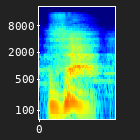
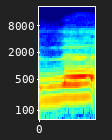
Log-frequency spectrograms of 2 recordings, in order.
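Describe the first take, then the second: First: The air is blown out strongly. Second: The sound is held back and constricted. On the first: "udaranya tidak berhembus deras menjadi" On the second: "tidak perlu ditahan suaranya menjadi"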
